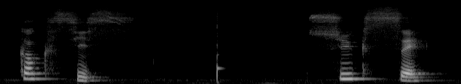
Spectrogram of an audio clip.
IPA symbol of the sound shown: ks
